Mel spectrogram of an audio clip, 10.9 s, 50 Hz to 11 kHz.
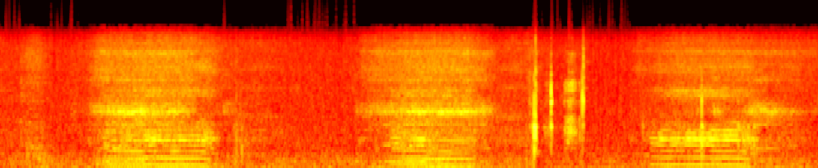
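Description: Loud, rumbling snores on each breath in, about 16 a minute, with quiet gaps between and a few brief clicks in the room.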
